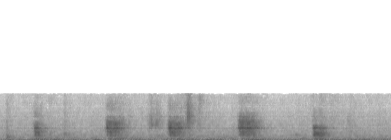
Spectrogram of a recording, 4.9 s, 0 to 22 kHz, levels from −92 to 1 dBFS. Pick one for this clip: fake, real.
fake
